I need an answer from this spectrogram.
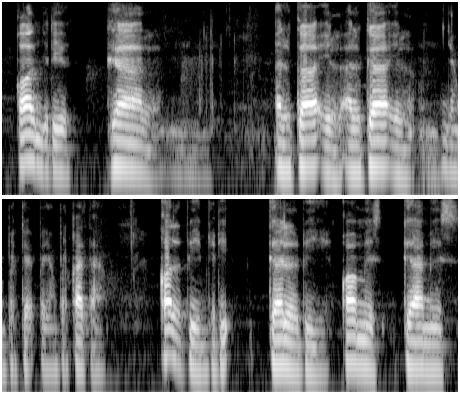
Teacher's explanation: Kemudian di Yaman malah qaf ini menjadi g, jadi qal menjadi gal.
